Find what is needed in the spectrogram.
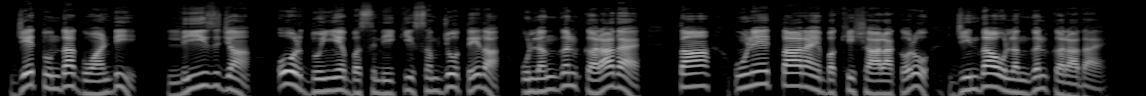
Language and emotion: Dogri, neutral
